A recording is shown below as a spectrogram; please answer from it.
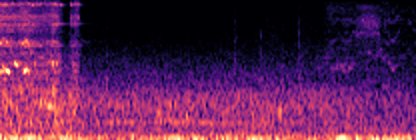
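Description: Strong wind buffeting the microphone, a steady low rumble. In the first half second a dense high whirring plays over it and stops abruptly.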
